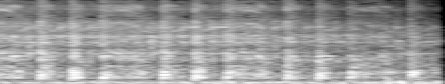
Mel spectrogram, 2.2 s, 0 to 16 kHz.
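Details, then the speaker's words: 2013 Audi Q5 2.0 supercharged, misfire with codes for high fuel pressure and catalyst efficiency: uneven, lumpy cranking beat with one stroke missing its push, a dead cylinder 3, later found to have a burnt valve. "you hear that that unevenness that's a dead cylinder"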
